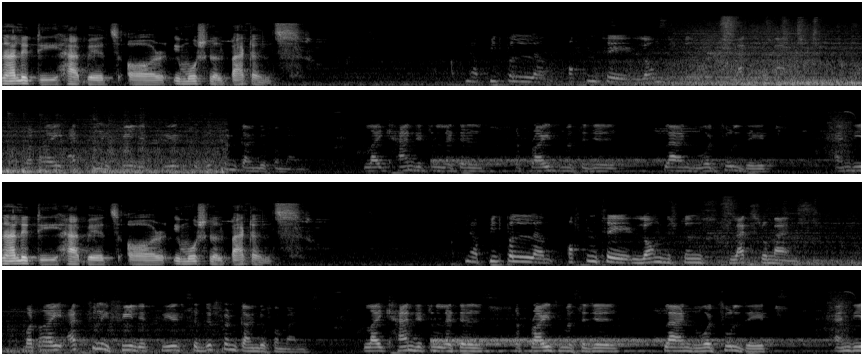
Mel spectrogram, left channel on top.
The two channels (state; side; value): normal; both; correlation 0.74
